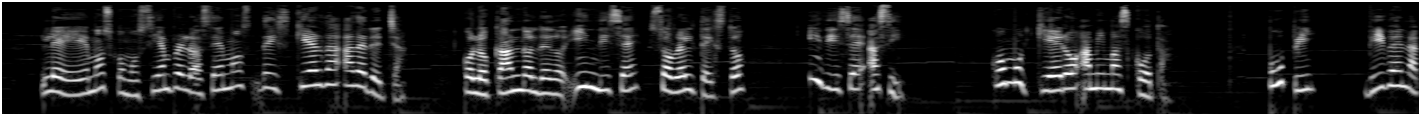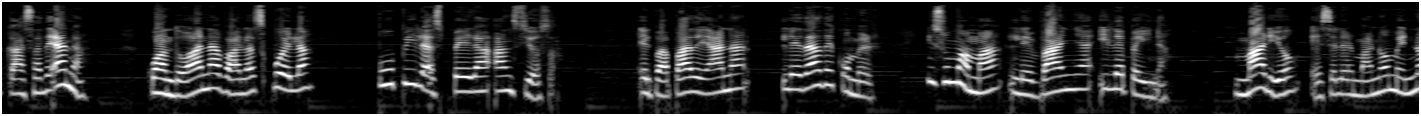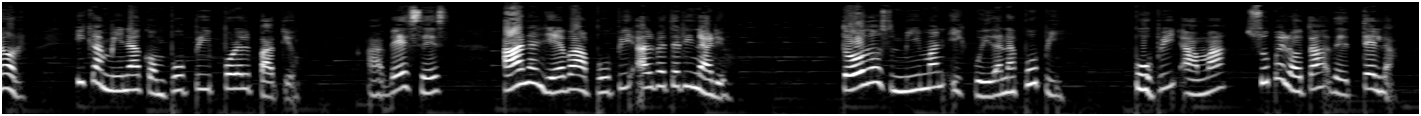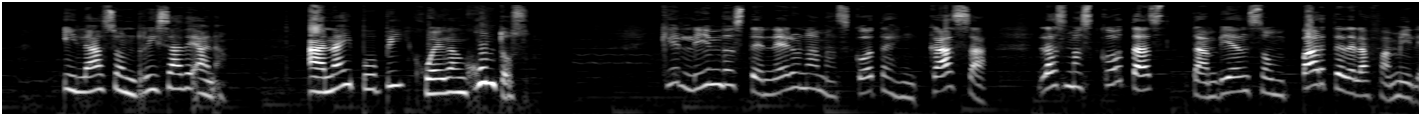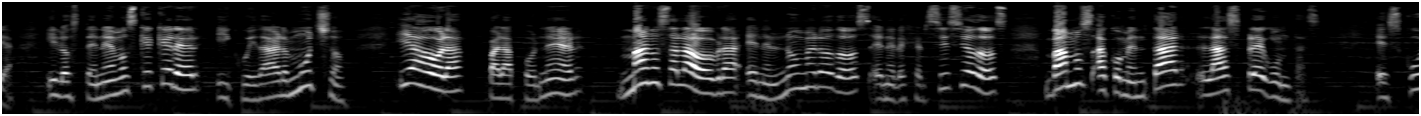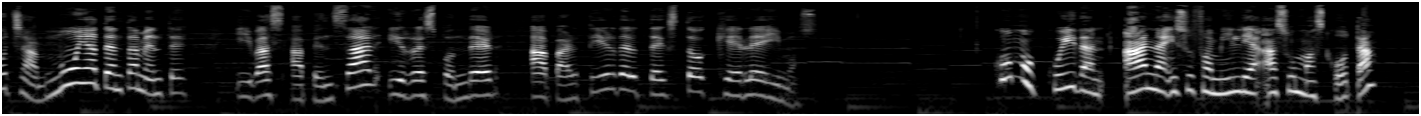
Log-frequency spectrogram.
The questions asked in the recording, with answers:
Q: ¿Cómo cuidan Ana y su familia a su mascota?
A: Ellos le dan de comer, le bañan y le peinan.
